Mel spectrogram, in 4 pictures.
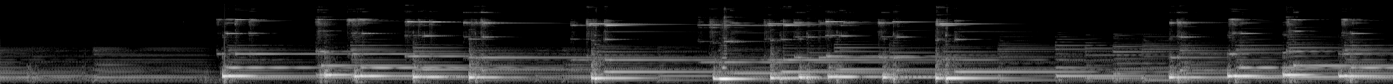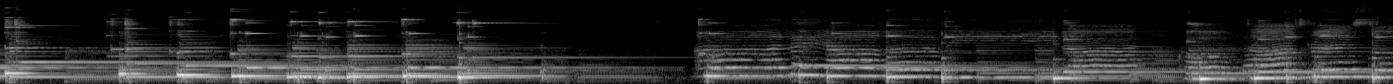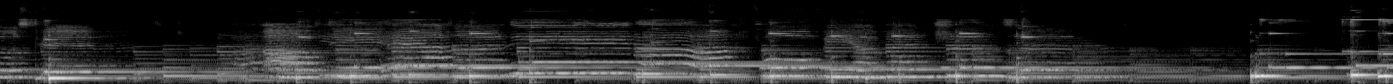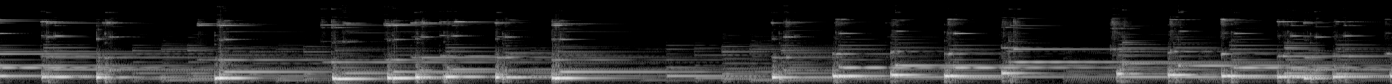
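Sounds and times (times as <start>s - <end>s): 
instrumental ensemble: 1.7s - 55.7s
school choir singing: 20.9s - 29.3s, 30.2s - 39.2s.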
